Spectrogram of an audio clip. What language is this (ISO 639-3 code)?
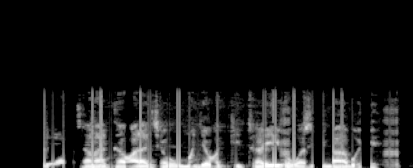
swa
